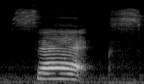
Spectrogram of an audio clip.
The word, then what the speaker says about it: sex: And when you use the short E, your tongue is flat. Sex.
